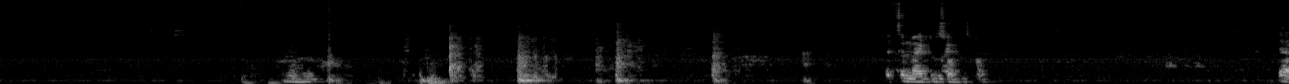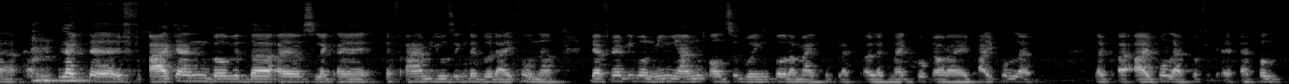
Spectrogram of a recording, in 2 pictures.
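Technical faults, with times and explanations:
4.67–4.86 s, 5.41–5.61 s and 7.33–7.4 s, echo leak: the far end's echo canceller likely failed to subtract its loudspeaker's output from its microphone, so the speech returns 187 ms late, as short scraps about 20 dB down, and barely audible at 7.33 s.
9.37–9.92 s and 13.1–13.21 s, echo leak: the residue arrives 271 ms late and louder, roughly 10 to 15 dB below the speech.
14.25–14.33 s, echo leak: a faint scrap 314 ms behind.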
